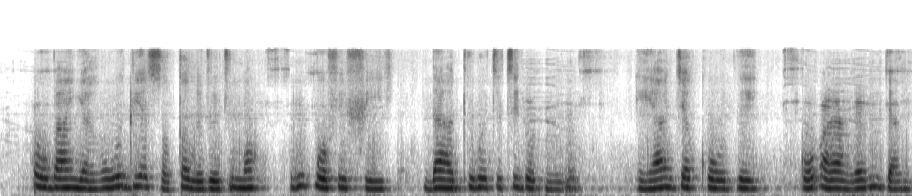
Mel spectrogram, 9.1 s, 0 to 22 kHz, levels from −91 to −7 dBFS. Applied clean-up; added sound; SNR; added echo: neural separator model SepFormer DNS4.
